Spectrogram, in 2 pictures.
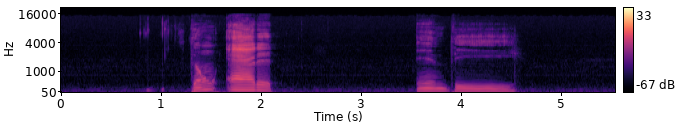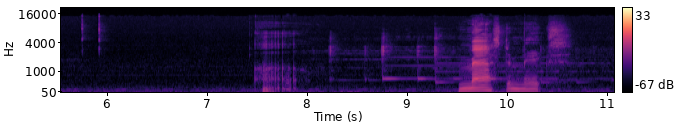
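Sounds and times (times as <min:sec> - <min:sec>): computer mouse clicks: 0:05.7 - 0:06.1
mobile phone ringtone: 0:08.2 - 0:09.6.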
